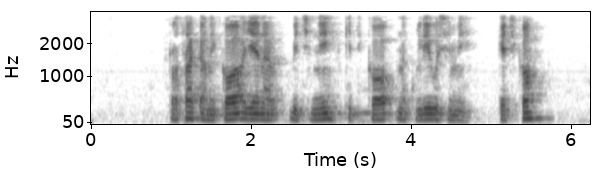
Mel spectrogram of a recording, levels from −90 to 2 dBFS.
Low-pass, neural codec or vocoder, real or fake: 3.6 kHz; none; real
